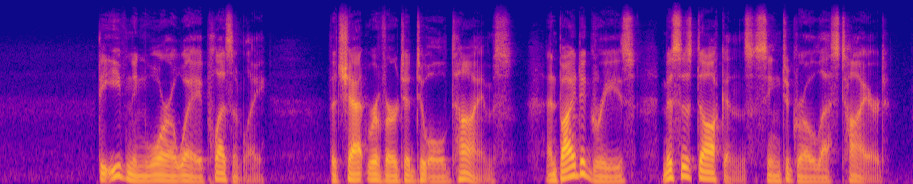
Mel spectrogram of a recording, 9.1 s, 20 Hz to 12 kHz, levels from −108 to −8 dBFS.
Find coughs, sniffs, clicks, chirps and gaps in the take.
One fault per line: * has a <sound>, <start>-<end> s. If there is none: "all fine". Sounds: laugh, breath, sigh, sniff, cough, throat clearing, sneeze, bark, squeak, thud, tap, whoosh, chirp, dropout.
all fine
